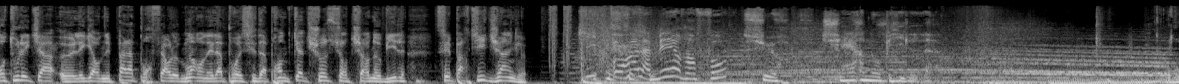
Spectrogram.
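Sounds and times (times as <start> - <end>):
speech: 0.0 - 9.5
siren sound effect: 7.0 - 11.7.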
